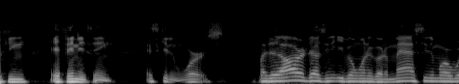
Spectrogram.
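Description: A speech clip carried over AMR wideband (HD Voice). From 2.02 s to 3.14 s there is an AMR rate drop. The voice turns rough and synthetic there, with no gap and no loss of band. That fits the link falling from 23.85 to about 8.85 kbit/s. The spare bits go to error protection. Clarity returns when the higher rate comes back.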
